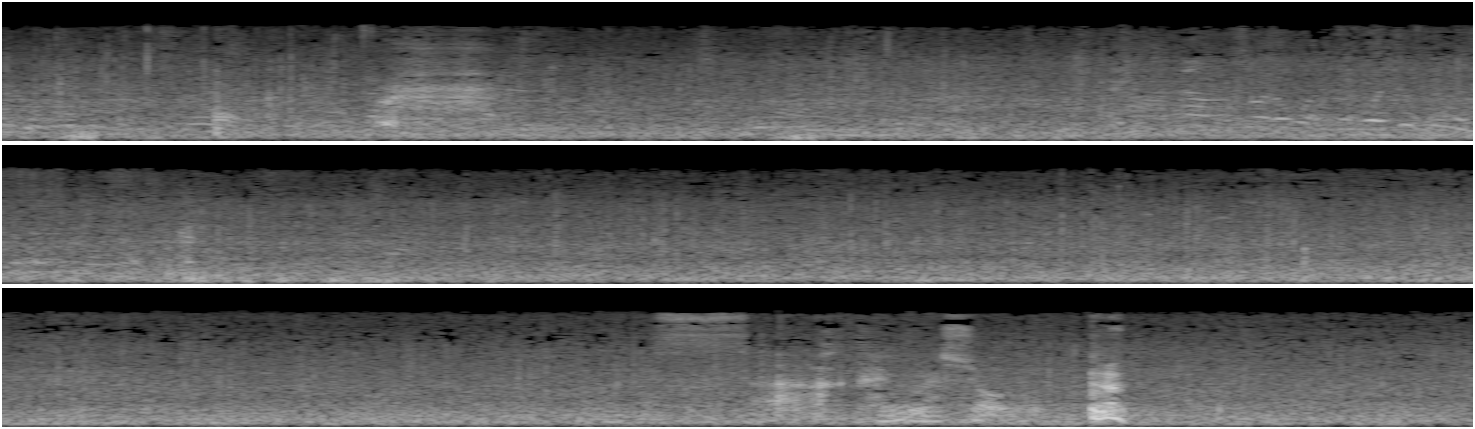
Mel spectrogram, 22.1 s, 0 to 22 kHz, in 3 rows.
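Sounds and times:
steady rain falling: 0.0 - 22.0.

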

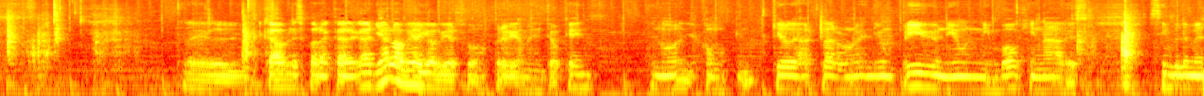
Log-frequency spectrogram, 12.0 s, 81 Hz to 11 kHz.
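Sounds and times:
light rattling of small items: 0.0 - 1.5, 9.8 - 12.0.

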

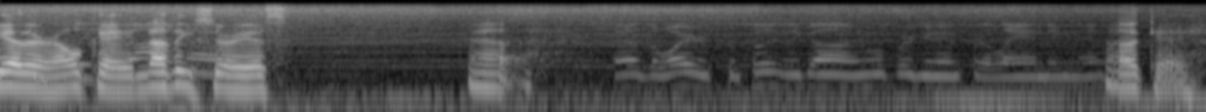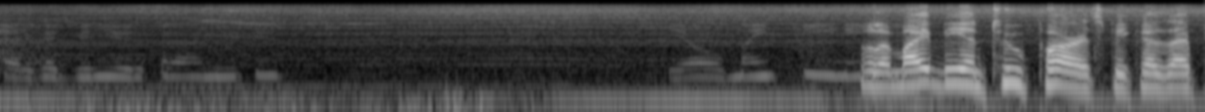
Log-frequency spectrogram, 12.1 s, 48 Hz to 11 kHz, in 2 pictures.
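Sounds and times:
electric motor whine: 0.0 - 12.0
low steady hum: 0.0 - 12.0.

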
